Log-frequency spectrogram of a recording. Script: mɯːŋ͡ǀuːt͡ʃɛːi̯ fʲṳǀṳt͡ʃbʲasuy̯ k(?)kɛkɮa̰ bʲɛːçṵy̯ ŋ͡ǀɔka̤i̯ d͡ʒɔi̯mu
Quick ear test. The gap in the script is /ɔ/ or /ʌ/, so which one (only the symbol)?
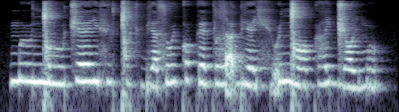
ɔ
